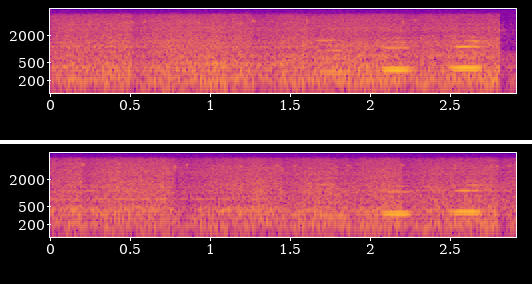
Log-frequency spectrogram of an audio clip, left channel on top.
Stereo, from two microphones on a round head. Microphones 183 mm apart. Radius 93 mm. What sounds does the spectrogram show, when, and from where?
1.6 s a flute: 25° left (ahead or behind)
